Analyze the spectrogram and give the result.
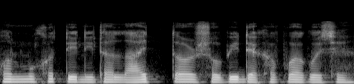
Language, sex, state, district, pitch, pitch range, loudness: Assamese, male, Assam, Sonitpur, 115 Hz, 110-120 Hz, -17 LUFS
